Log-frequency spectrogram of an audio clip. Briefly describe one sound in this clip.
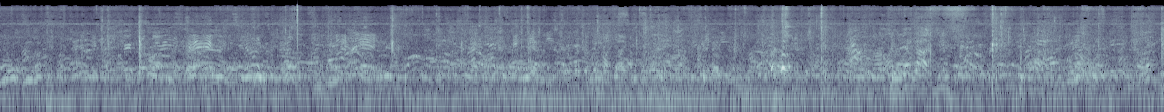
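Young boys chatter and call out outdoors.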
